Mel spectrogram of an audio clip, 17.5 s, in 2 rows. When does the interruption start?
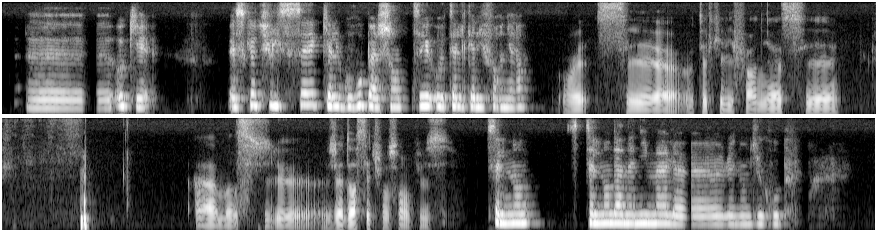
none

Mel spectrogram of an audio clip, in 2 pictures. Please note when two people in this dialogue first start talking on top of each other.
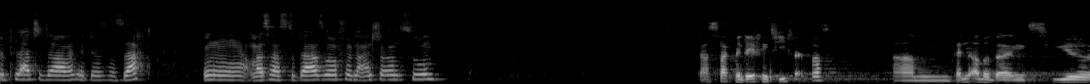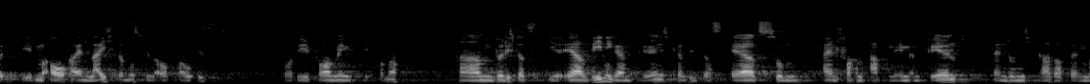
none

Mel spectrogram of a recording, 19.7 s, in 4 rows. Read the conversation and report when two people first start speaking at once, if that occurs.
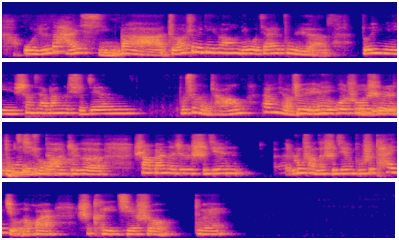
8.6 s

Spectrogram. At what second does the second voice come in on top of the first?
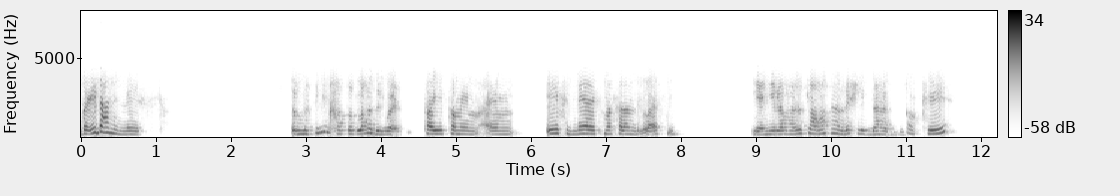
none

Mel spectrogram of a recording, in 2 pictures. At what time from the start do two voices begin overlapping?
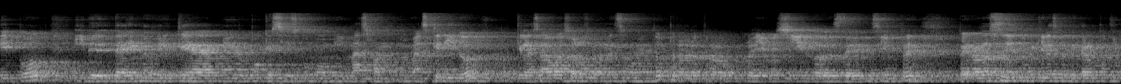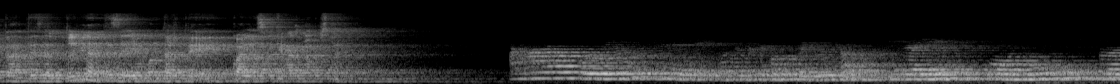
none

